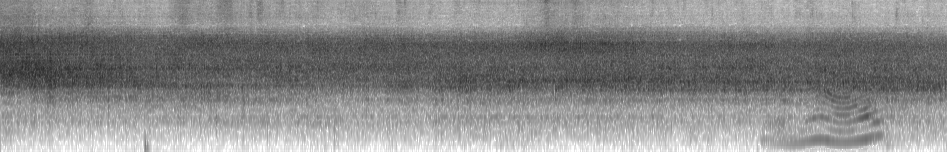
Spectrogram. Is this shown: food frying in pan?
yes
